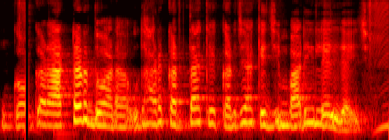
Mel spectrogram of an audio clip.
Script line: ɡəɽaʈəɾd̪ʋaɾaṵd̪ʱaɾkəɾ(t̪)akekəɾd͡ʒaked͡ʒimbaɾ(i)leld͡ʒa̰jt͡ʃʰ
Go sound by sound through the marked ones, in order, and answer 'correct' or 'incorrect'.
correct, correct

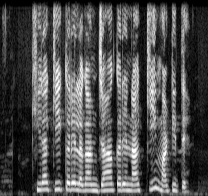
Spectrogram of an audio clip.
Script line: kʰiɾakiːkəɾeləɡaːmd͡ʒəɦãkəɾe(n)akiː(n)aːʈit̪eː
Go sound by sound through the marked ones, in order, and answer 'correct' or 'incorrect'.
correct, incorrect: m

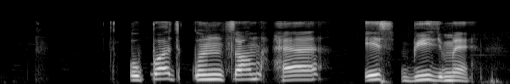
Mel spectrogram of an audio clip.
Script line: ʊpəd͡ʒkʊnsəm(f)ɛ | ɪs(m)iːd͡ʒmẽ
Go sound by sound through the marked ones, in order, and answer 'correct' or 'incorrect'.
incorrect: h, incorrect: b

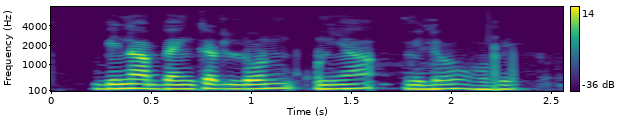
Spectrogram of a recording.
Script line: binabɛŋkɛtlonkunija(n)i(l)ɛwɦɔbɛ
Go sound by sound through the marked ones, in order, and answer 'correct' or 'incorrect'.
incorrect: m, correct

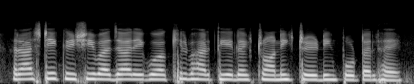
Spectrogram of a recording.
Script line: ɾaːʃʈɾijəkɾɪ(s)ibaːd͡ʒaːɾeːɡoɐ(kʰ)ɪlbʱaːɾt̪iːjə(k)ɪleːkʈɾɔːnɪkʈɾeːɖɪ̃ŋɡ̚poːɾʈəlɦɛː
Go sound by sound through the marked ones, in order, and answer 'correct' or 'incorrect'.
incorrect: ʃ, correct, incorrect: none

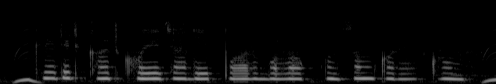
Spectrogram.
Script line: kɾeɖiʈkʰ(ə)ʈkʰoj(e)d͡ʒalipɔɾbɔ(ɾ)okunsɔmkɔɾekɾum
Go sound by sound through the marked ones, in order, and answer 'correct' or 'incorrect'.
incorrect: a, correct, incorrect: l

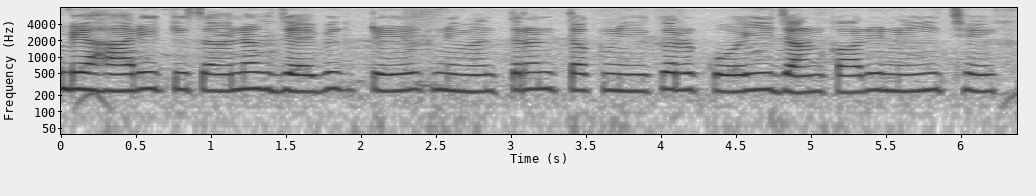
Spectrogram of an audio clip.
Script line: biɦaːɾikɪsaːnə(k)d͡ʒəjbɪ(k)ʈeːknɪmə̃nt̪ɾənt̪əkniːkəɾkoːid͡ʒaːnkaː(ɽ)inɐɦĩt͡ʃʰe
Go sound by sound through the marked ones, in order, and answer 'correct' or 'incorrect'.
correct, correct, incorrect: ɾ

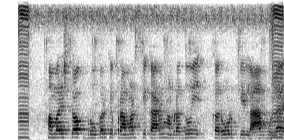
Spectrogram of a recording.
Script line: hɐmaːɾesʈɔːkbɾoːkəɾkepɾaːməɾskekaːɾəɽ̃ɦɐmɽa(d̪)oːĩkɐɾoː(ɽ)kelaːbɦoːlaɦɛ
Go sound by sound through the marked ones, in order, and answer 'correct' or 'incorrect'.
correct, correct

